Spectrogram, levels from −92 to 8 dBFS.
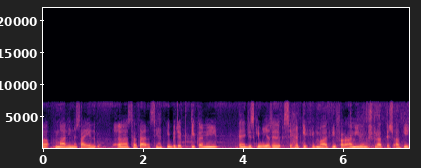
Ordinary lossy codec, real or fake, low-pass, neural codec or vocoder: none; fake; 7.2 kHz; codec, 16 kHz, 1 kbps, X-Codec, HuBERT features, trained on general audio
